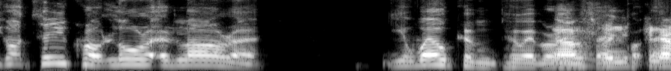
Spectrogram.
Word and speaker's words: Lara: You got two Croft, Laura and Lara. You're welcome, whoever owns that. I pronounce that Lara.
